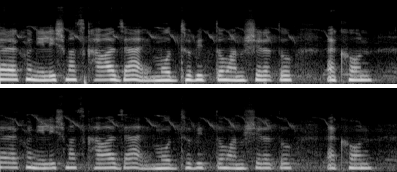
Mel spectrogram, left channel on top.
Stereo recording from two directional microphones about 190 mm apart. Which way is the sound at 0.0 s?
25° left (ahead or behind).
